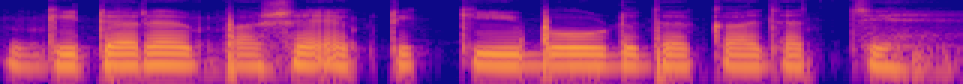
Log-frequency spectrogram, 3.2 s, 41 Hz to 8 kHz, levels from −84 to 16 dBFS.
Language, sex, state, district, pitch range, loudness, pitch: Bengali, male, Assam, Hailakandi, 130-140 Hz, -18 LUFS, 135 Hz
